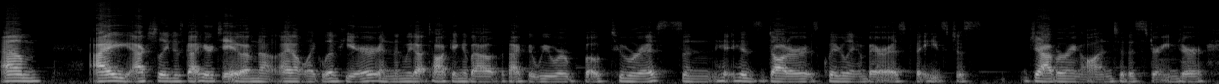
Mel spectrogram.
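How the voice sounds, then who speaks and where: A woman's very deep, low voice at a moderate pace, monotone and flat, with music in the background. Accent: American. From United States. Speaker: French teacher. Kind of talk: casual storytelling to class. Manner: hesitant, many fillers.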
